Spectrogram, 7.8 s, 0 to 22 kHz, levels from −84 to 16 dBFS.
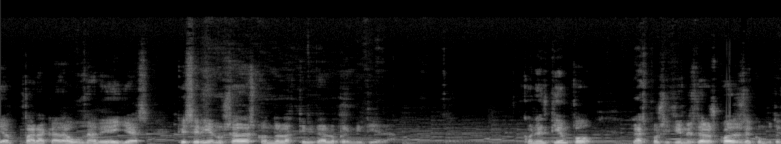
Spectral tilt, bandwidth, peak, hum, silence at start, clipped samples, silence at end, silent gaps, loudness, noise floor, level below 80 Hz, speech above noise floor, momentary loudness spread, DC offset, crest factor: -5.5 dB/octave; 13.5 kHz; 0 dBFS; none; 0 s; under 0.1%; 0 s; none; -18 LUFS; -41 dBFS; -70 dBFS; 23 dB; 12 LU; under 0.1%; 18 dB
